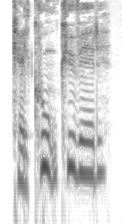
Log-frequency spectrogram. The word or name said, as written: kalkuncuvette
